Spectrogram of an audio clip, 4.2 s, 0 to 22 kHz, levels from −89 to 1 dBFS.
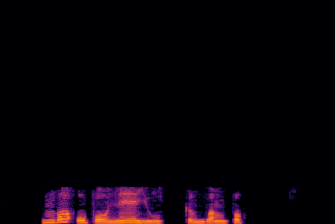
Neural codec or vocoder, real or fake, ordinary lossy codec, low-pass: none; real; MP3, 24 kbps; 3.6 kHz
